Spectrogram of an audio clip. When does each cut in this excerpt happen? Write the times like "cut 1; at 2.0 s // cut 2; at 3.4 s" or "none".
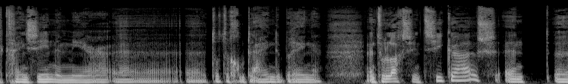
cut 1; at 3.6 s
